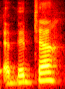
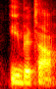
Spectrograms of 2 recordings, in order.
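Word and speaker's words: EBITDA: and I forgive me how do we say This Acronym abta that's not how you say it e iita all right iita I'll work on that that's another thing that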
